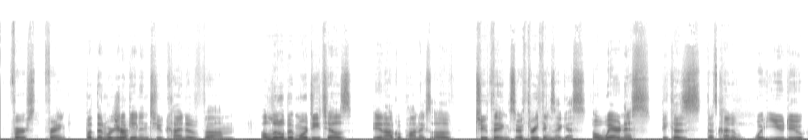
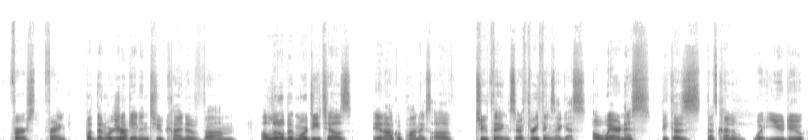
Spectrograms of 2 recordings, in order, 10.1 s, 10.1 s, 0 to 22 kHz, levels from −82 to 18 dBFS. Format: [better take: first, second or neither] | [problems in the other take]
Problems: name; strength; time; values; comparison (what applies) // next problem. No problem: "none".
second | low rumble; faint; throughout; 20 dB below the speech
